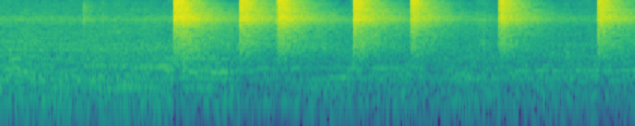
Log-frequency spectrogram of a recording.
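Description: Electric mosquito-swatter racket zapping insects: about seven sharp, hissing crackles that each die away quickly, starting about a second in and coming at irregular intervals.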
